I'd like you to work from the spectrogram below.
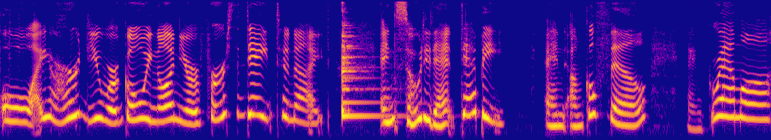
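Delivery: very high-pitched, excited exclaiming. A mother at the computer speaks to her teenage daughter: exclaiming. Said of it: "as mom exclaims".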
